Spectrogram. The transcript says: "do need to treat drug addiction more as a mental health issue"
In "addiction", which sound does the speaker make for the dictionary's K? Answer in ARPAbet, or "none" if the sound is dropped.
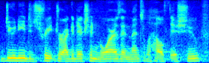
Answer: K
